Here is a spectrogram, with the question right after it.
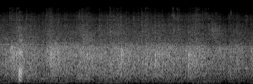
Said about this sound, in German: Ein bisschen Applaus muss sein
